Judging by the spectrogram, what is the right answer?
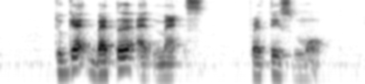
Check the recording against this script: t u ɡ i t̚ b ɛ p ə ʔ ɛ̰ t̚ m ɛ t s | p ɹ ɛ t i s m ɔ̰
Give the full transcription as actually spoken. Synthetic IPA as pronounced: t u ɡ ɛ t̚ b ɛ t ə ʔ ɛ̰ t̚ m ɛ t s | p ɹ ɛ t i s m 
